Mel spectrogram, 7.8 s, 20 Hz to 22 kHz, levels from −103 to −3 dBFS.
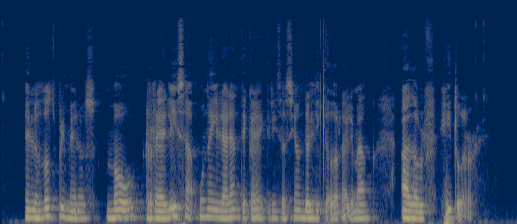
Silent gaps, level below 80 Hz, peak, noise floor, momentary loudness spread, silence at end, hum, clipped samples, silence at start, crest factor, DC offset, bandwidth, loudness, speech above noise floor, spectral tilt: none; -56 dBFS; -20 dBFS; -77 dBFS; 8 LU; 0.6 s; none; under 0.1%; 0.35 s; 20 dB; under 0.1%; 11.5 kHz; -42 LUFS; 36 dB; -8 dB/octave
